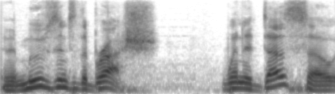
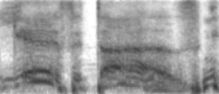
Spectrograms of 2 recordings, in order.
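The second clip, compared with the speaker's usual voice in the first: gleeful, high, swooping goblin cackle; 7 semitones higher than usual. Narrating a fight, the speaker voices a goblin after it slices a hero: cackling goblin voice. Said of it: "It cackles with glee and licks the blade and says".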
